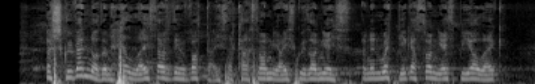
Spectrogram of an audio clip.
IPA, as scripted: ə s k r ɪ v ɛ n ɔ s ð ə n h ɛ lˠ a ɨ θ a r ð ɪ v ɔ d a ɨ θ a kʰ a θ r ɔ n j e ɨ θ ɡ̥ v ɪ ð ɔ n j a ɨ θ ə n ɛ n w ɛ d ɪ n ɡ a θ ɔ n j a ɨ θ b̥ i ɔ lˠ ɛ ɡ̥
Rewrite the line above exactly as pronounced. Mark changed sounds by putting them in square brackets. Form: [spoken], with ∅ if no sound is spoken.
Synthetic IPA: ə s k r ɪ v ɛ n ɔ [∅] ð ə n h ɛ lˠ a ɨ θ a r ð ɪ v ɔ d a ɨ θ a kʰ a θ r ɔ n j [a] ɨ θ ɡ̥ [w] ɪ ð ɔ n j a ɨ θ ə n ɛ n w ɛ d ɪ [∅] ɡ a θ ɔ n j a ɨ θ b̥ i ɔ lˠ ɛ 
